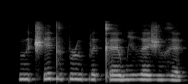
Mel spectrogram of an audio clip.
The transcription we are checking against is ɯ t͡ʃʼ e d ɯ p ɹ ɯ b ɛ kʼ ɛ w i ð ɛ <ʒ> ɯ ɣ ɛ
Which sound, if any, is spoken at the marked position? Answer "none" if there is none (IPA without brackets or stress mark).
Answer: ʒ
